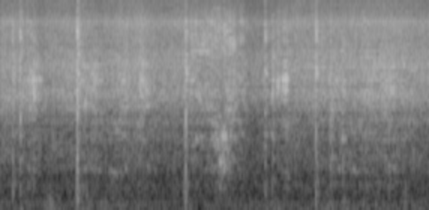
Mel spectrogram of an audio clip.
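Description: Jackfruit and potato pieces frying in oil in a pan crackle and sizzle continuously, with a utensil scraping and tapping the pan at irregular intervals.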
